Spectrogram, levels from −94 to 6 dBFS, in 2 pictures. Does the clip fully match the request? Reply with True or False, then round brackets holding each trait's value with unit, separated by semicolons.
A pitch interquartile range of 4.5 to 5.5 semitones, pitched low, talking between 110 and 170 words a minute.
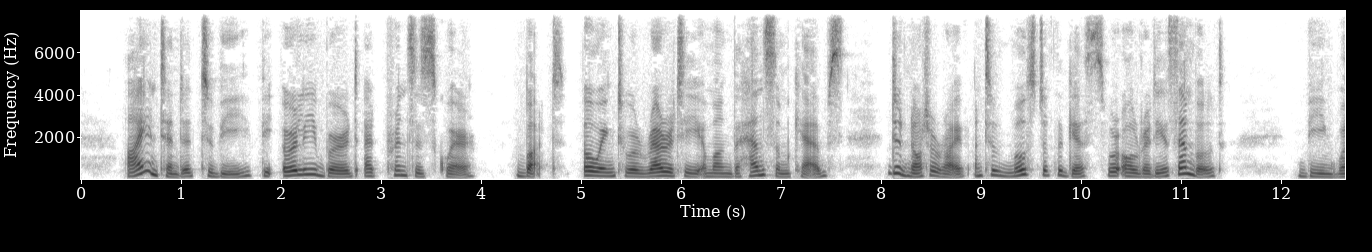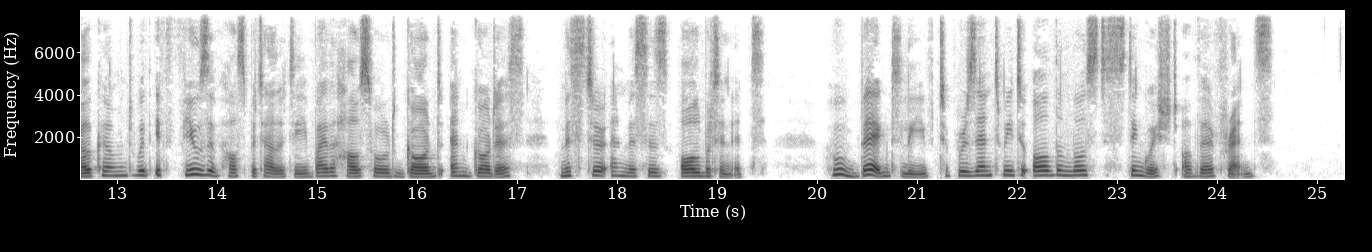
False (4.8 semitones; 170 Hz; 140 wpm)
